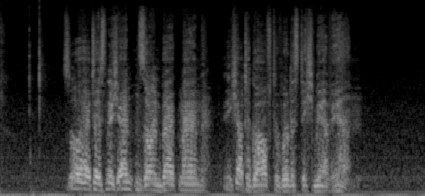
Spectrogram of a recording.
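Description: A man speaks in a low, menacing voice, close up.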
